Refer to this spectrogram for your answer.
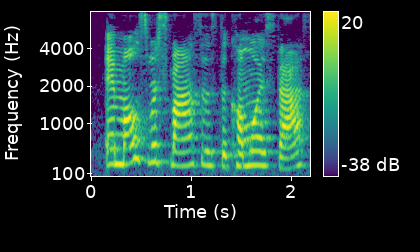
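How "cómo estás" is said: plain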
